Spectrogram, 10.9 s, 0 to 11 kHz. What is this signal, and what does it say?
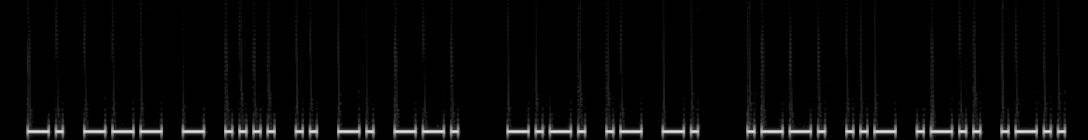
Morse code, heard as a keyed tone, about 17 wpm, 700 Hz. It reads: NOTHING CAN PULL
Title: Sentences from Top 1000 Words - Review Part 2 - 17wpm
